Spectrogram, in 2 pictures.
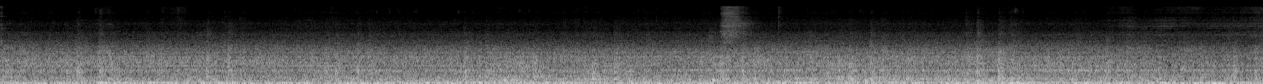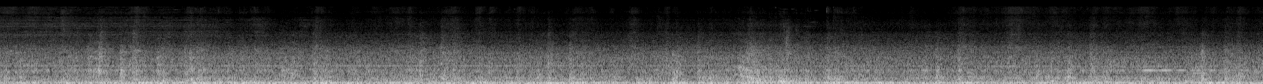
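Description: Interior running sound of a Tobu 8000 series electric train car under way: a steady rumble of wheels on rail with a faint steady hum over it. A brief sharp tick sounds about seven seconds in.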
